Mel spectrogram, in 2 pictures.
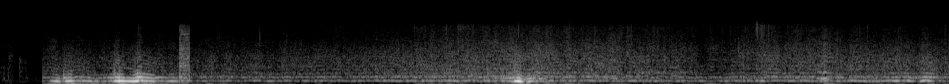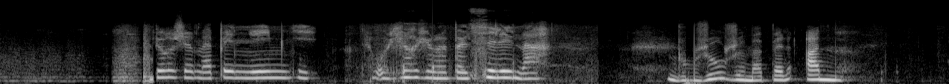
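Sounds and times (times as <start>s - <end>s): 
bees buzzing inside an educational observation hive: 0.4s - 11.1s
speech: 0.5s - 1.9s, 11.2s - 15.1s, 16.2s - 18.0s.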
